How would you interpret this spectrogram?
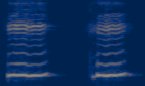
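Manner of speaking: high, loud hee-hee whinny; two loud high neighs for kids to copy; imitación de caballo. Shown as a demonstration. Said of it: "Así hace el caballo". (relincho agudo y fuerte)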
